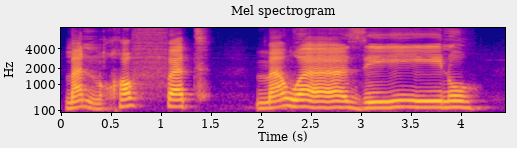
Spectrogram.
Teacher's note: এইখানে কিন্তু আবার মানে আমরা গুণনা করিনি কেন? নুন সাকিনের পরে খ, ইজহারের হরফ, কোনো গুণনা নেই।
